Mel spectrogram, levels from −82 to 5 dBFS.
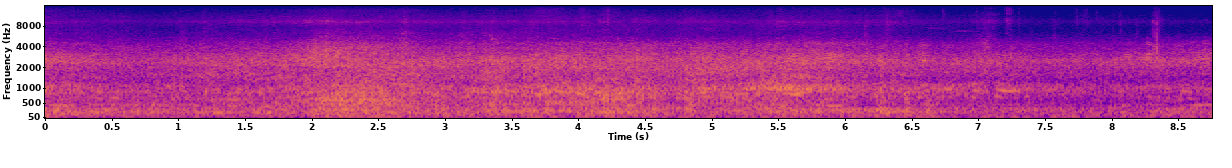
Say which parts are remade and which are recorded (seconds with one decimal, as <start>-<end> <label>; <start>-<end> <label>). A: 0.0-8.8 recorded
